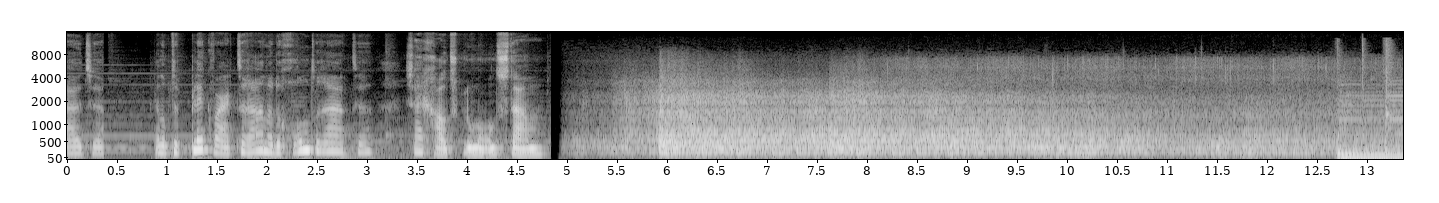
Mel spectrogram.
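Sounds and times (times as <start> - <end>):
speech: 0.0 - 4.8
low rumble of thunder: 5.0 - 12.8
steady dense rain pattering: 5.0 - 12.9.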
